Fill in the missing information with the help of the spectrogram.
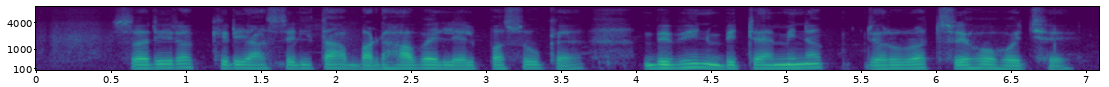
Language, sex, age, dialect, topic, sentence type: Maithili, male, 18-24, Eastern / Thethi, agriculture, statement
